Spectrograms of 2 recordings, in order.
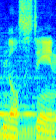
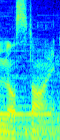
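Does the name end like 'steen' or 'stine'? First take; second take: steen; stine. First: The last syllable sounds like 'steen'. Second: The last syllable sounds like 'stine'. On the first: "I prefer it's Milstein" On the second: "not Milstein"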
